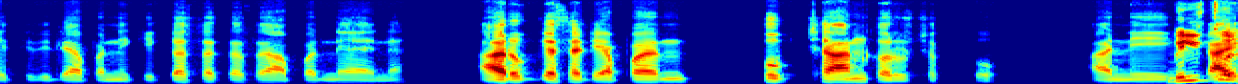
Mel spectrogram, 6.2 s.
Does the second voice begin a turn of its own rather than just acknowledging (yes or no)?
yes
